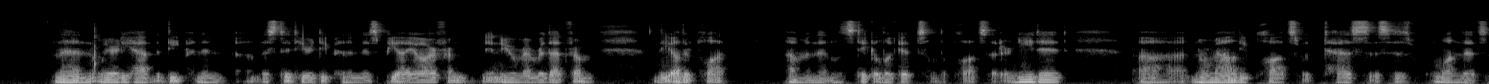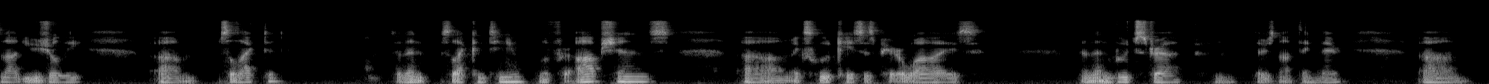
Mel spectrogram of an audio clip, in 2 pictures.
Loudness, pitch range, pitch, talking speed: -28 LUFS, 100-115 Hz, 105 Hz, 140 wpm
